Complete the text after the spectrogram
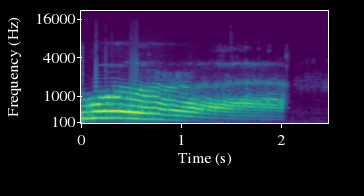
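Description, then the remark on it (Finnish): A voice imitates a 13-year-old computer straining noisily after 64 files were selected and Enter was pressed: one loud, sustained groaning drone lasting about two seconds, its pitch sagging slightly before it stops abruptly. “Ja sitten rupeaa, tiedätkö, ikkunaa aukeaa, ja tämä mun 13 vuotta vanha mm-hmm. tietokone huutaa silleen,”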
